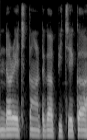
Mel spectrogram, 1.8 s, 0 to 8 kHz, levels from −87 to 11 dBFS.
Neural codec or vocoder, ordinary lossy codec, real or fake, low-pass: none; none; real; 7.2 kHz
